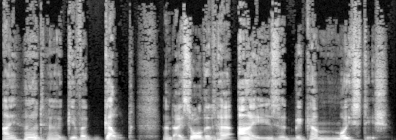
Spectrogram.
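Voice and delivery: plain reading voice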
